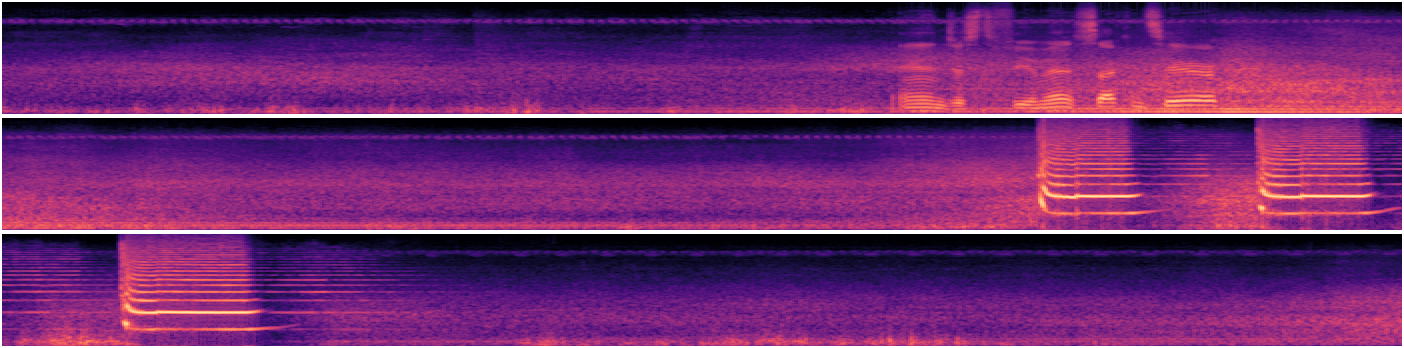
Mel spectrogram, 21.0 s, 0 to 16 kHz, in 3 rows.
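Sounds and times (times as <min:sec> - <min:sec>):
air horn blasts: 0:12.1 - 0:16.5.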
